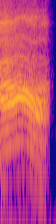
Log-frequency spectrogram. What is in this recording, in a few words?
ow male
